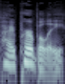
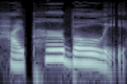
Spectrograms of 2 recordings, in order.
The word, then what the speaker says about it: hyperbole: Key number one, the pronunciation is hyperbole. It has four syllables and the stress is on the second one.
